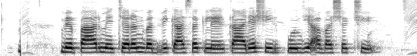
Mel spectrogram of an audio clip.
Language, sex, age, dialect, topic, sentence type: Maithili, female, 18-24, Southern/Standard, banking, statement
